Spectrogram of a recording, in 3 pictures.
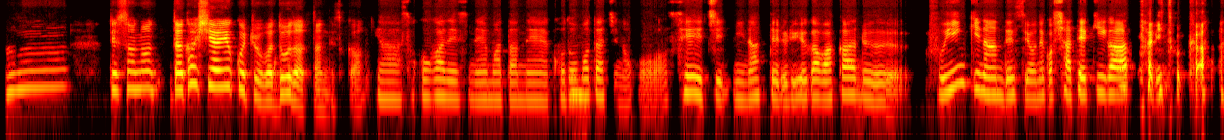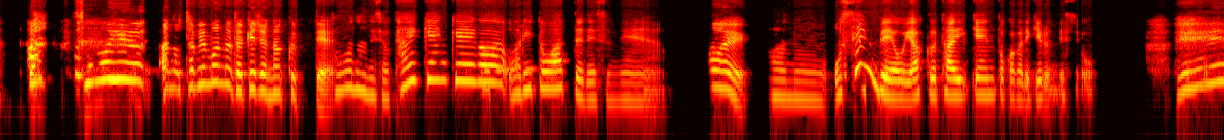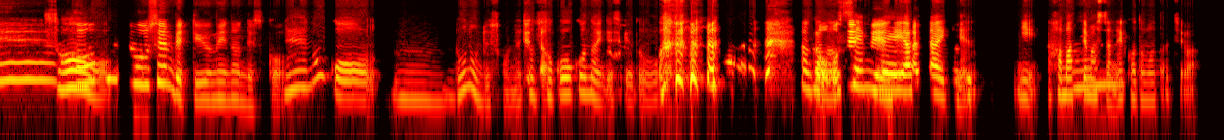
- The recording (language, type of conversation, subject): Japanese, podcast, 一番忘れられない旅行の思い出を聞かせてもらえますか？
- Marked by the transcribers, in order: laughing while speaking: "あったりとか"; chuckle; unintelligible speech; unintelligible speech; unintelligible speech; chuckle; unintelligible speech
